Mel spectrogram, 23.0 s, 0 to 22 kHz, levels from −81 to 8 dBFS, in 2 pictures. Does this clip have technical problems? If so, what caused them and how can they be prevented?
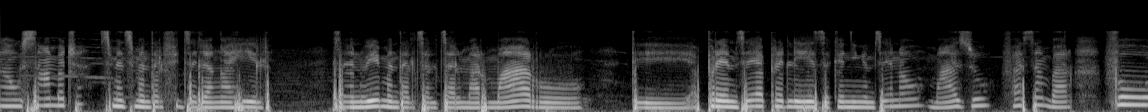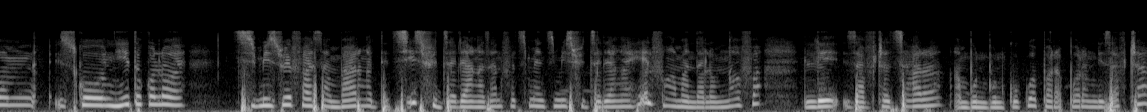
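Yes. Throughout the speech the sound is dull, with nothing above 6.9 kHz, and a rough, fluttering noise surrounds tonal sounds. This is likely heavy Dolby Digital compression at a bitrate near 48 kbps. The encoder narrowed the band and left many frequency lines without mantissa bits, so the decoder filled them with dither noise. Encoding at a higher bitrate prevents it.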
